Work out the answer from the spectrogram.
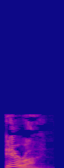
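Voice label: "errhine", British English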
